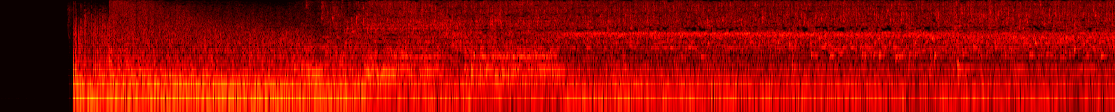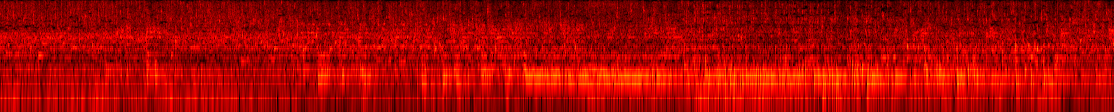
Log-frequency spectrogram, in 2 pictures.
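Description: A toilet flushes with a sudden loud burst of rushing, gurgling water that pours on steadily for about sixteen seconds, with no voices over it.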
